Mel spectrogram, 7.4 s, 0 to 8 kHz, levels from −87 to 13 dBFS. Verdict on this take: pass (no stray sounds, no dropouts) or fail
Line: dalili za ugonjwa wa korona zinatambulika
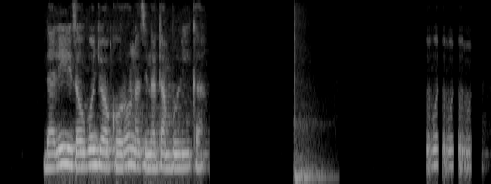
fail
